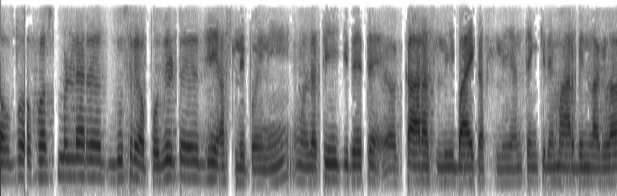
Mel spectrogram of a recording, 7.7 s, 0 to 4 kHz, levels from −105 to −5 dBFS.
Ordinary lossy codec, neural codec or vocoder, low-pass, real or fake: AAC, 16 kbps; none; 3.6 kHz; real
